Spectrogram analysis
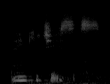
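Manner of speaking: soft breathy whisper of gratitude; whispered thanks. Real, not acted. Preacher whispers thanks to Jesus after her story. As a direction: barely voice the thanks.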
